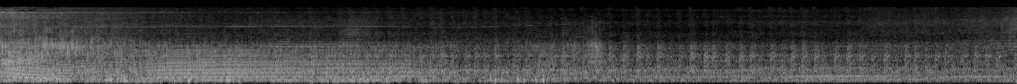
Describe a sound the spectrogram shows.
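A jet plane roars overhead and slowly fades into the distance.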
